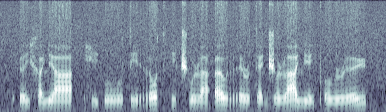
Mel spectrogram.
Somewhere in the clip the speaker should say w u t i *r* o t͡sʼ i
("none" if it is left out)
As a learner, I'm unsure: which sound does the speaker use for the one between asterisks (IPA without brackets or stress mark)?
r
